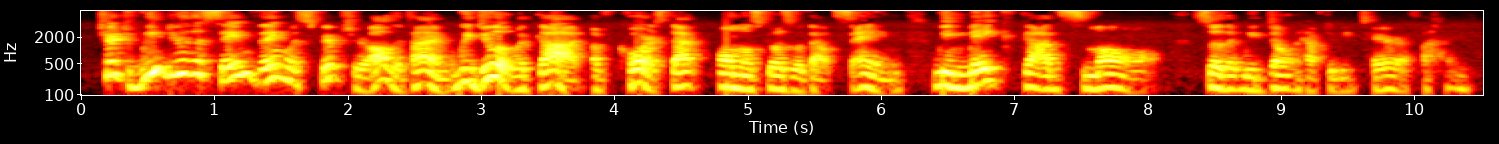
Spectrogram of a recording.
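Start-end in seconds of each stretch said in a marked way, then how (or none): none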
